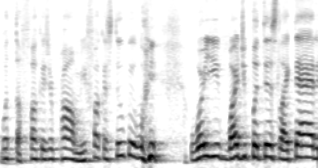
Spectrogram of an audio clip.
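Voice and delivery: a hammed-up young hothead yelling; imitating flipping out. Scene: younger self yelling at people who broke his things, mock rage. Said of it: "I would've fucking flipped out".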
